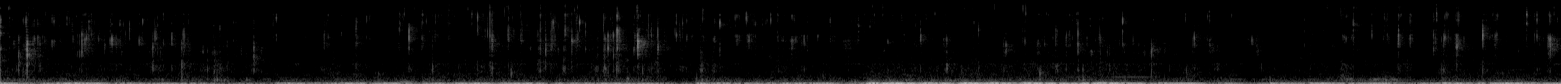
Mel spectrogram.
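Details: A calm, handsome kitten eats breakfast in the morning indoors. Long stretch of steady, rapid crunching and smacking clicks, fluctuating in loudness, over a low background hum.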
